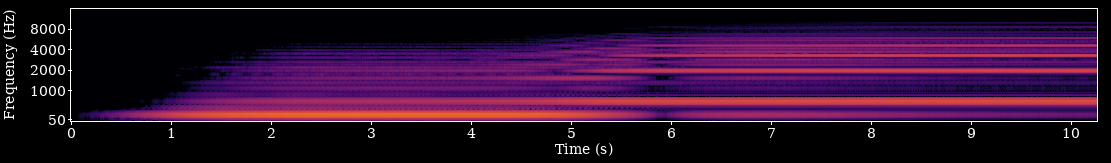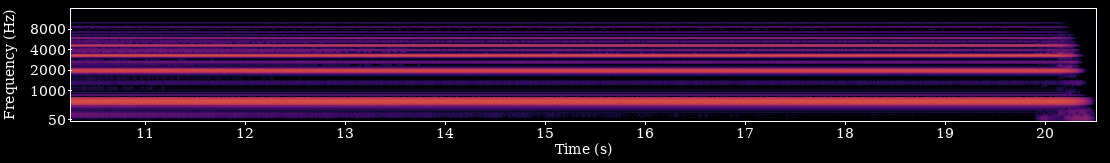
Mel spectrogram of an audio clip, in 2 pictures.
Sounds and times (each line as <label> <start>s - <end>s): Feedback from the open A (5th) string 0.4s - 9.5s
